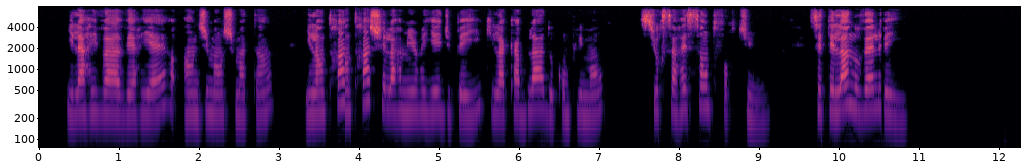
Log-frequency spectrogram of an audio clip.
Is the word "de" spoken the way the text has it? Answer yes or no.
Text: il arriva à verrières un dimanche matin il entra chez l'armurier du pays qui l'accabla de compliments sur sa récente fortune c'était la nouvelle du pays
yes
